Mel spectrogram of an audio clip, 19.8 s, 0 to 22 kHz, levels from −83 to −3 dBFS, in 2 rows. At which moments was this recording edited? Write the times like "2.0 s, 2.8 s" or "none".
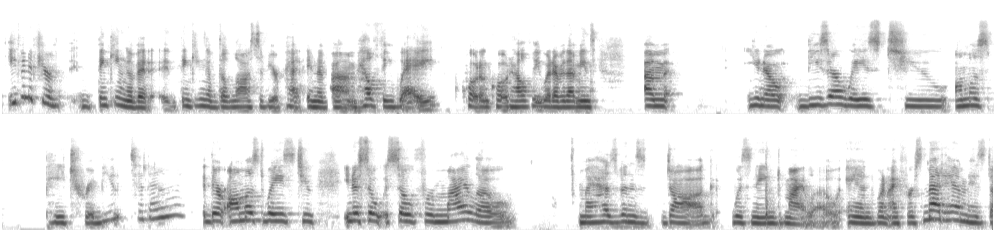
3.2 s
